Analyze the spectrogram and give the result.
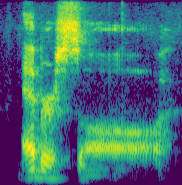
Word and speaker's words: Ebersole: Today, we have a special guest in the land space, an investor, Mr. Wayne Ebersole.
